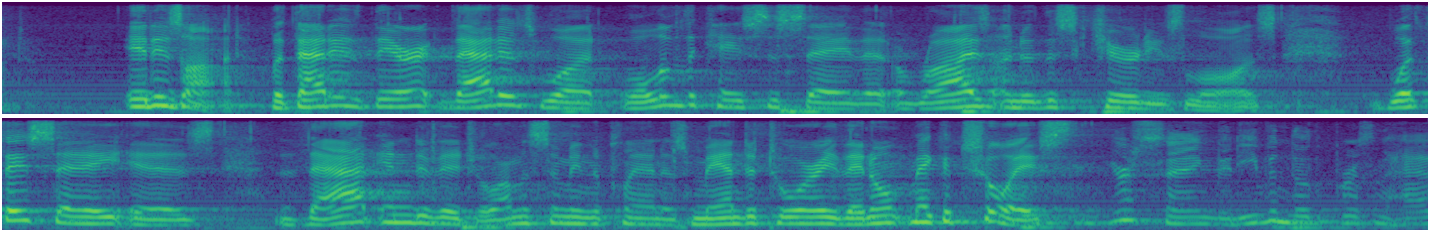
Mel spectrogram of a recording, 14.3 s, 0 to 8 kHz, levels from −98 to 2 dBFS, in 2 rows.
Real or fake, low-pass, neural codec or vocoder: real; 7.2 kHz; none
